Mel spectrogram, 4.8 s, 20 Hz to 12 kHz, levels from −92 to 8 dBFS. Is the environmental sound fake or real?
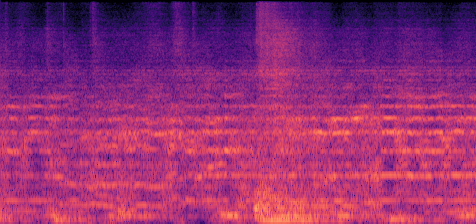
fake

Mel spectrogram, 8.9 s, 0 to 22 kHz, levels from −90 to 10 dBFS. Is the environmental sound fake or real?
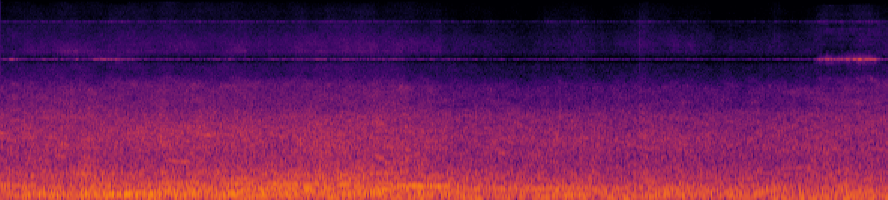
fake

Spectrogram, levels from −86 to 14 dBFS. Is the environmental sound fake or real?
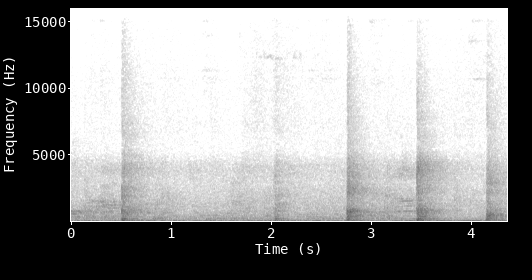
real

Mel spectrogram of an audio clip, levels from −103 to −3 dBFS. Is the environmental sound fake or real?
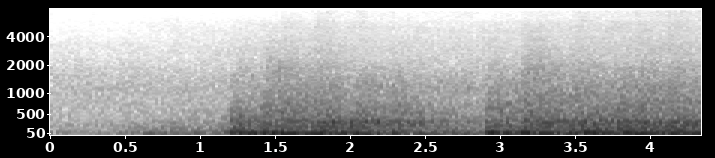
real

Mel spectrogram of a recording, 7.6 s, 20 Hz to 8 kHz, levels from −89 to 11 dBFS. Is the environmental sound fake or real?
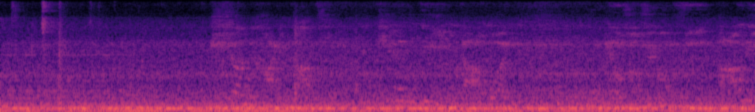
real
